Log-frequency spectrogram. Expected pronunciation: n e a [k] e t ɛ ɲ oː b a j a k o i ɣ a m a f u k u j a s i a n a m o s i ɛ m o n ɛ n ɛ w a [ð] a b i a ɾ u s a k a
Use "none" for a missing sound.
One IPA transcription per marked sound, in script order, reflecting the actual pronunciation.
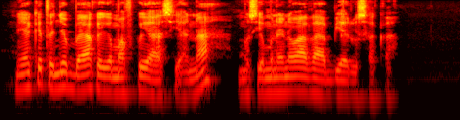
k, ð

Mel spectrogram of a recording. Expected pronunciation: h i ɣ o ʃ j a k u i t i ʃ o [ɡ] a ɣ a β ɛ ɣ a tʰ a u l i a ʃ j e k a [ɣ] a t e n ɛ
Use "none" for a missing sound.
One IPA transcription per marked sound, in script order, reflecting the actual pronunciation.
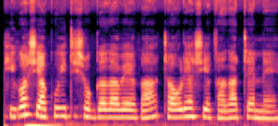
ɡ, ɣ

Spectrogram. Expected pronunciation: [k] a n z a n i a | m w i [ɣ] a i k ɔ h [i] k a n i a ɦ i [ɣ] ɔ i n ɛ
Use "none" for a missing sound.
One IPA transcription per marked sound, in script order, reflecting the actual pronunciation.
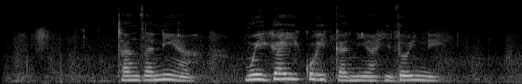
t, ɣ, i, ð

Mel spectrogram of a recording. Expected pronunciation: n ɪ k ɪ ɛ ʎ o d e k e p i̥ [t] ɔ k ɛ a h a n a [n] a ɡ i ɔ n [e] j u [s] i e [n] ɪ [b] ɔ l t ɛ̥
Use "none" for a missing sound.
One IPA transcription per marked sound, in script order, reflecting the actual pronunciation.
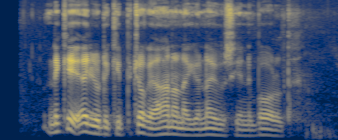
t͡ʃ, n, a, s, n, b

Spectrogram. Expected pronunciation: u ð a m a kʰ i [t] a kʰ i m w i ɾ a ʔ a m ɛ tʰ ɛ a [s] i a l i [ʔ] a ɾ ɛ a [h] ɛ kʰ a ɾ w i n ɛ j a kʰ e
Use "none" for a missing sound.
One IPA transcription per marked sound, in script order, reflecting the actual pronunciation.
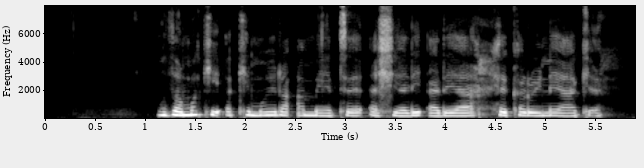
ʔ, ʃ, ʔ, h

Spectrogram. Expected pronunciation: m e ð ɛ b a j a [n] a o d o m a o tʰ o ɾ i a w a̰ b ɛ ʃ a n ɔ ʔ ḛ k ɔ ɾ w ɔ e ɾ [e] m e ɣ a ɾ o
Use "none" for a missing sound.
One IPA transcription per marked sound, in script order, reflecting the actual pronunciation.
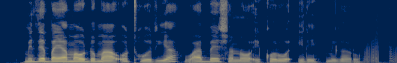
m, e

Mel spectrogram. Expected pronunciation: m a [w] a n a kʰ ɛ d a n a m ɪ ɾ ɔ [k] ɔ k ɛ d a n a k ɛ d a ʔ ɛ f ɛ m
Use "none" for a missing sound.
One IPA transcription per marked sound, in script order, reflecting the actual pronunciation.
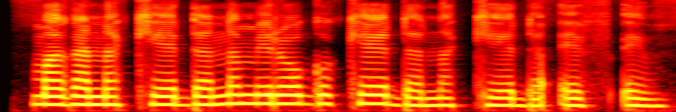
ɣ, ɡ

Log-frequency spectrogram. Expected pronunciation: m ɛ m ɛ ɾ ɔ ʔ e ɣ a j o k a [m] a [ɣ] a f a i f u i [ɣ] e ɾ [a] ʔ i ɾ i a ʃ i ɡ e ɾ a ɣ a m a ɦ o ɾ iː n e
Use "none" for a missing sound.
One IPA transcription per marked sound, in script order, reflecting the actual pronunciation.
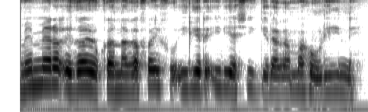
n, ɣ, ɣ, e

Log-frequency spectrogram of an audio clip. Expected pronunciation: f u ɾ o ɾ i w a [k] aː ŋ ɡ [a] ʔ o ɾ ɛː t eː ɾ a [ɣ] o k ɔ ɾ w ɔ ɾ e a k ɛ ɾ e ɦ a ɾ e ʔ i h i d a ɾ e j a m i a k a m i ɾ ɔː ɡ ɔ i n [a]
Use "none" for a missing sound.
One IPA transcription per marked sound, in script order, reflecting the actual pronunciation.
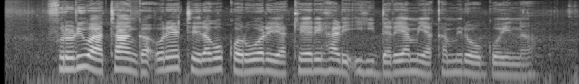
t, a, ɣ, a

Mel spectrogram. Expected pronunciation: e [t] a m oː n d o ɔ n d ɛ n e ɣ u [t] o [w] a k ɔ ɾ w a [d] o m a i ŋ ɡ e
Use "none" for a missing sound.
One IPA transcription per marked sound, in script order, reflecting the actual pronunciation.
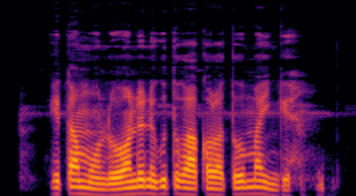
t, t, ɣ, t

